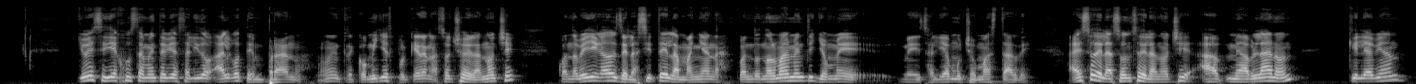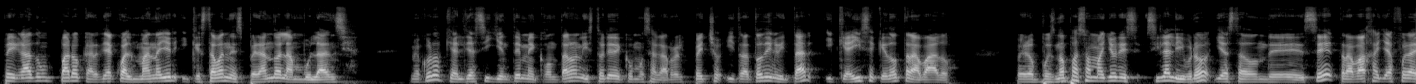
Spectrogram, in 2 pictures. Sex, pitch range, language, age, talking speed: male, 125-170 Hz, Spanish, 20-39, 220 wpm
